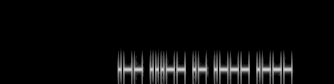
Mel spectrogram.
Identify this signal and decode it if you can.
Morse code, heard as a keyed tone, about 44 wpm, 700 Hz. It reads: W3AJJ
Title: USA Call Signs 45wpm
